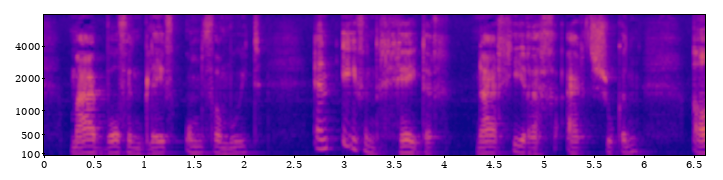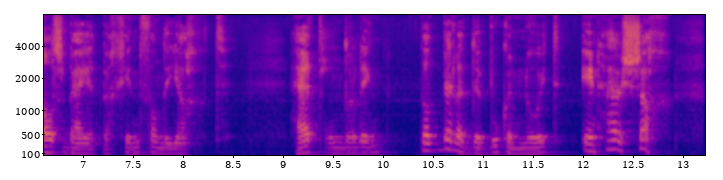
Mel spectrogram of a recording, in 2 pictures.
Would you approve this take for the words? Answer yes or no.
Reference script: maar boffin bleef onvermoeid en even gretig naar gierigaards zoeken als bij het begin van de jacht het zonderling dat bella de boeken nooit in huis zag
yes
